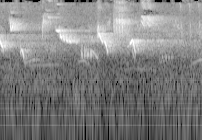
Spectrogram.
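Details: Bird chirping: a rapid string of sharp, downslurred high notes, about four clear chirps in quick succession, then fading to quiet hiss.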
